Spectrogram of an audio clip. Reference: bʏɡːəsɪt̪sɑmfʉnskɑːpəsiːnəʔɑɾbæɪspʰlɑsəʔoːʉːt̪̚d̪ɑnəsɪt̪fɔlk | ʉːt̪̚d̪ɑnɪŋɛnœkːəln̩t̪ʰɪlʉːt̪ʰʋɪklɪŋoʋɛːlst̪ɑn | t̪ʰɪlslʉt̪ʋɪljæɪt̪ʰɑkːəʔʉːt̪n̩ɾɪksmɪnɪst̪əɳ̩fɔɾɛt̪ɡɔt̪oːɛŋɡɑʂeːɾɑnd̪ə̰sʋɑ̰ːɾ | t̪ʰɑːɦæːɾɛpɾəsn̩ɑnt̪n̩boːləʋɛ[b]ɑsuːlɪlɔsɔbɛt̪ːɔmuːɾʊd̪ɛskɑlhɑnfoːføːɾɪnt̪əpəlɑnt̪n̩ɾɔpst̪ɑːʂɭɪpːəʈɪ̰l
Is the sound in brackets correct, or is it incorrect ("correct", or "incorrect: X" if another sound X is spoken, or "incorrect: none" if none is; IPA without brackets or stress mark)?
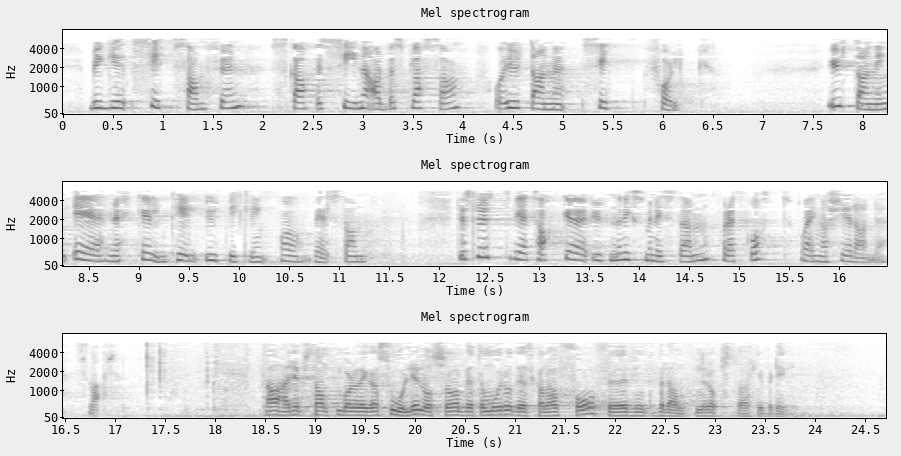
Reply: incorrect: ɡ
